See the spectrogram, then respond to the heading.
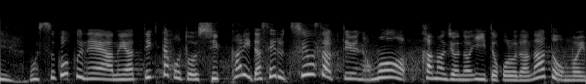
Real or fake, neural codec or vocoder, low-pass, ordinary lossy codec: fake; codec, 16 kHz, 2 kbps, X-Codec, HuBERT features, trained on LibriSpeech; 7.2 kHz; AAC, 48 kbps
